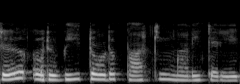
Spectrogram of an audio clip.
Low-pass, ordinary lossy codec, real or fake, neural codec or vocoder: 7.2 kHz; none; fake; codec, 44.1 kHz, 3.4 kbps, Pupu-Codec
